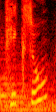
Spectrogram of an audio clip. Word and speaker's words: Pixel: name's not weird guy i'm pixel it's easy to remember because it rhymes with pickle so it does i'm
